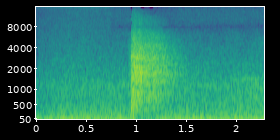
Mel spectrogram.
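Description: A single sudden, sharp hissing crack about a second in, fading quickly, over a steady low room background.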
